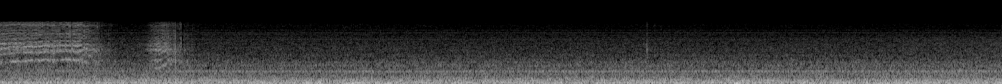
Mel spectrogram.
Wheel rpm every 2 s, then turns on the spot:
70, 0, 0, 10, 0.
none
